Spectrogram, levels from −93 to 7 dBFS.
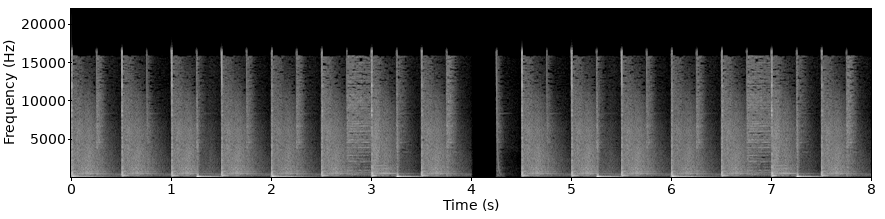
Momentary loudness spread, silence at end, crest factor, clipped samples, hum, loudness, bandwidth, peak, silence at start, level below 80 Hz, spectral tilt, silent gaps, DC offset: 9 LU; 0.1 s; 24 dB; under 0.1%; none; -24 LUFS; 17 kHz; 0 dBFS; 0 s; -30 dBFS; -4 dB/octave; 4.01-4.24 s; under 0.1%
